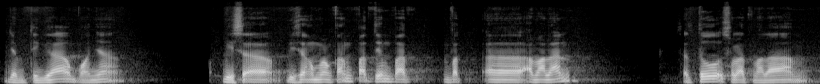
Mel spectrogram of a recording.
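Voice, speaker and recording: Gravelly-voiced man teaching in an echoey hall. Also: on the low side, measured pace, pauses often. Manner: relaxed, chatty, acts out question intonations. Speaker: Quran recitation teacher. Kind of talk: casual classroom teaching. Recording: echoey room with long reverb.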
